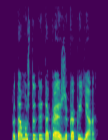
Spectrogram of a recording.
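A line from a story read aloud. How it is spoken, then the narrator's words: Shouted reply. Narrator (Russian): закричал он в ответ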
